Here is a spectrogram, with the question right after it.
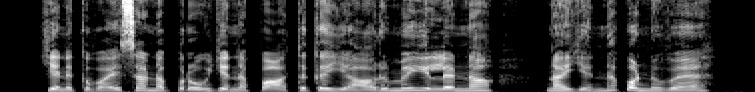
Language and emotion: Tamil, fearful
